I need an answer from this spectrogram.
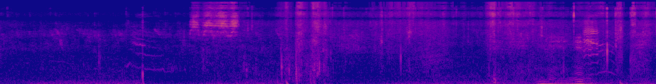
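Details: Homeless stray kitten on the street meowing as it does not want the person to leave; a few short, wavering, high meows stand out among Turkish speech and low, rumbling outdoor noise.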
